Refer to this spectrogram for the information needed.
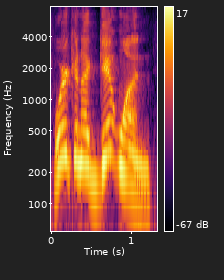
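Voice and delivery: high, slow eager holler; mock calling out. Heckler asking a stranger about his jacket, high holler. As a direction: call it slowly across the street. Acted heckle, shouted out window.

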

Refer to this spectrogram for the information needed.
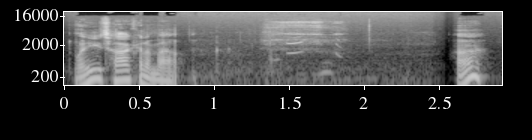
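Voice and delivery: ordinary talk, nothing marked

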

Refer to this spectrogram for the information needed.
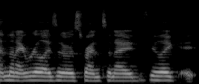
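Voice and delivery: ordinary talk

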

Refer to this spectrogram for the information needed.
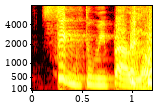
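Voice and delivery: a playful movie quote with an Italian lilt; Italian accent. Retold or imitated. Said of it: "I can do an Italian accent".

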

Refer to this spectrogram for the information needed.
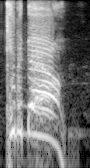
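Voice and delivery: high, slow mock shout of a dad; dad yelling. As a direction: bark it like a fed-up dad in a hotel room. Dad yelling at kid in hotel.

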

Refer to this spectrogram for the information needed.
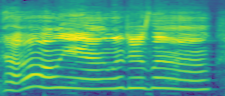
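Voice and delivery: squeaky flirty aside; mock sweet high voice; high cute quote. Acting out a cute voice.

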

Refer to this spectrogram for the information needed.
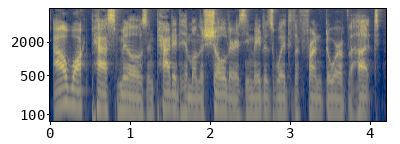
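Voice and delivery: usual speaking voice

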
